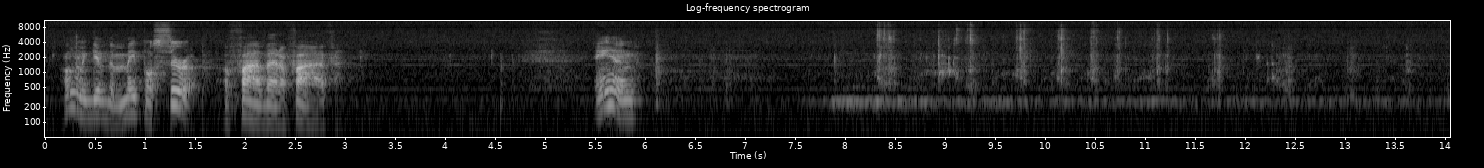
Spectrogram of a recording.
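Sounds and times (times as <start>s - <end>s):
steady low hum: 0.0s - 14.0s
person chewing food: 8.3s - 13.8s.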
